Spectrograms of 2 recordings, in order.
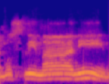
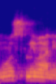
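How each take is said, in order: First: مسلمانی spelled out slowly: مس-لِ-ما-نی with a long final ی; slow classroom demo; slow drawn model word. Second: Said in the usual way. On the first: Shown as a demonstration. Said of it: "teacher models the dual form". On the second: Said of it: "teacher repeats the dual form".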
